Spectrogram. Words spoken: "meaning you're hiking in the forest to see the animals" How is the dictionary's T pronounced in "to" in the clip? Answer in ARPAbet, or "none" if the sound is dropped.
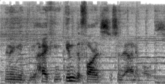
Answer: S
